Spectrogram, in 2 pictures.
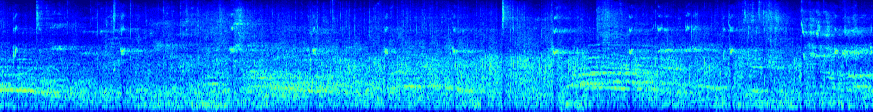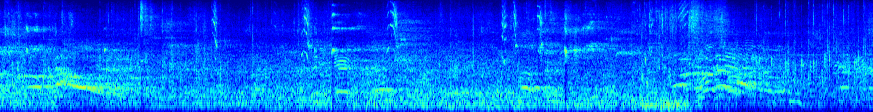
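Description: Fencing footwork thudding on the piste with sharp clicks of foil blades, in a large echoing hall. Voices call out several times, with a louder shout near the end.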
